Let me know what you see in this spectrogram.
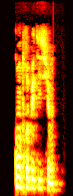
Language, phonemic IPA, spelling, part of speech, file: French, /pe.ti.sjɔ̃/, pétition, noun, LL-Q150 (fra)-pétition.wav
- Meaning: petition (a written request containing many signatures)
